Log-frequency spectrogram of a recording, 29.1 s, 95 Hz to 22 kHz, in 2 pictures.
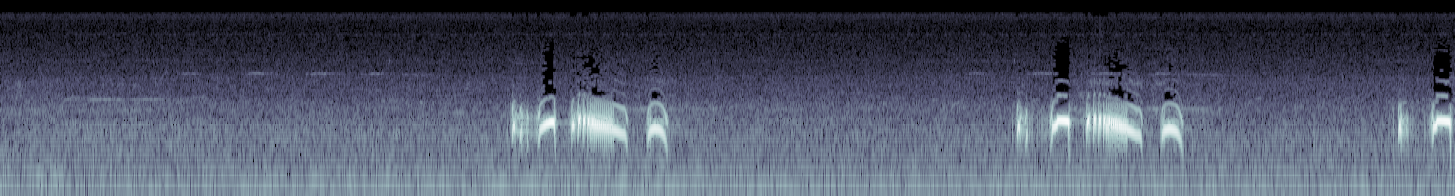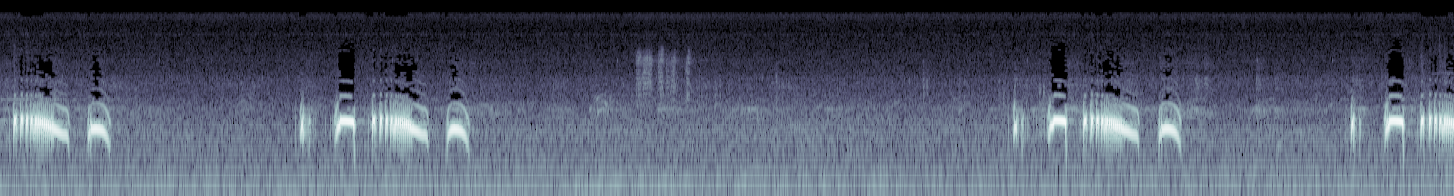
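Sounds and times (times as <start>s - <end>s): dove cooing: 5.1s - 6.8s, 10.2s - 11.9s, 14.0s - 15.7s, 17.5s - 19.3s, 24.6s - 26.5s, 28.0s - 29.0s.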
